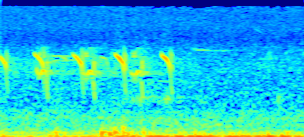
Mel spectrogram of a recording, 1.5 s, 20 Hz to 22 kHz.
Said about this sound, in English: Up here, wild birds coming in. 3 wild birds. All appear to be males. Sitting in a dead pine that's just beyond the net site.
